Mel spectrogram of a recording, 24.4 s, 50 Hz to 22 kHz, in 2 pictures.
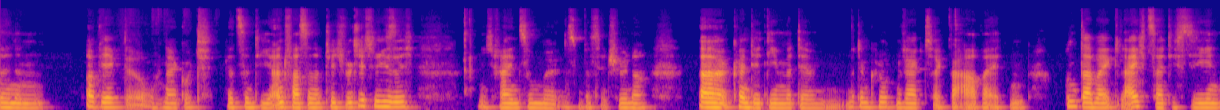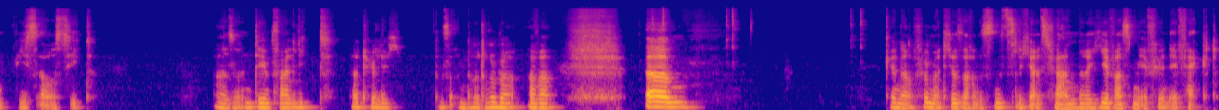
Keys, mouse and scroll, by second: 0.3 click, 5.3-5.7 ctrl+scroll up 2, 6.0 ctrl+scroll up 2, 10.7 click, 20.0 click, 20.7 click, 21.9 click.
